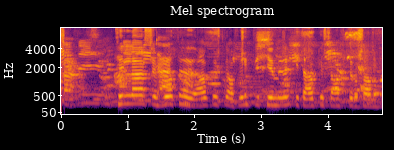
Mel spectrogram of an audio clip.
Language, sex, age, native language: Icelandic, female, 60-69, Icelandic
